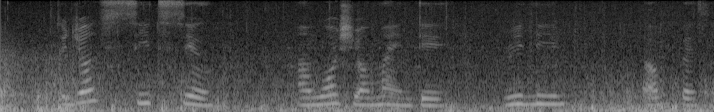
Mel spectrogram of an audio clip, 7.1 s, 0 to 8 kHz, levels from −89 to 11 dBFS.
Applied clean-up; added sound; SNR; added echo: none; Thunder; -1 dB; none.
